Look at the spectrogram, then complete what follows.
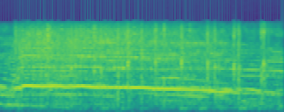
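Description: A crowd cheers and claps steadily, with scattered sharp hand claps under a loud, sustained high-pitched shout or whoop that holds for most of the few seconds.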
